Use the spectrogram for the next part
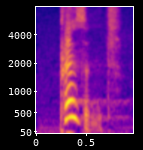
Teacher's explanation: The stress is on the first half, on P.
